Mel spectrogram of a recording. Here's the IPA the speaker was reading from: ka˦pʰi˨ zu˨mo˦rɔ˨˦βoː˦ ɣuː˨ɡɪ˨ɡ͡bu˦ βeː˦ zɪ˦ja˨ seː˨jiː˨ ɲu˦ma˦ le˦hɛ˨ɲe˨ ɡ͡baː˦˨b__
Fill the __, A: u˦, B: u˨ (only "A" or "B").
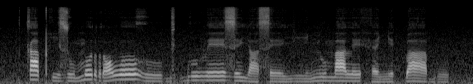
B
